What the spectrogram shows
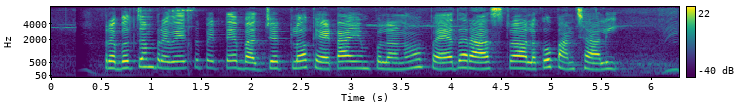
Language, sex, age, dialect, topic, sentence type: Telugu, female, 46-50, Utterandhra, banking, statement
